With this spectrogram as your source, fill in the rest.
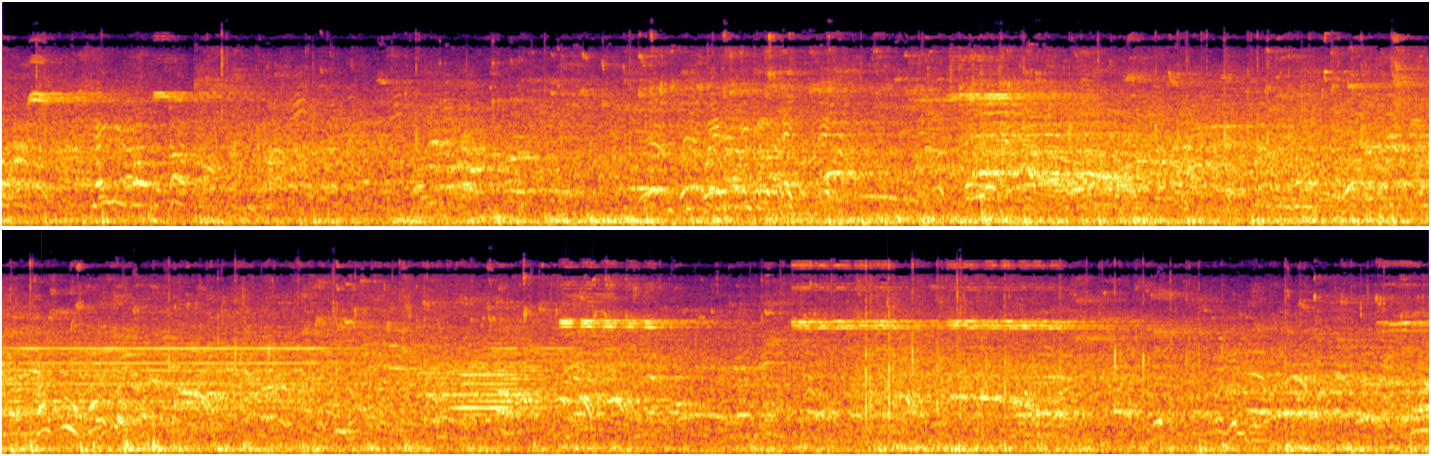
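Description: Basketball shoes squeak sharply on a wooden floor.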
